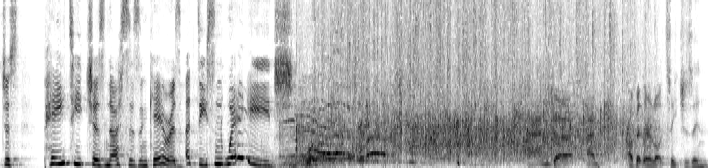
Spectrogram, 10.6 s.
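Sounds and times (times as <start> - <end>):
speech: 0.0 - 5.3, 8.3 - 10.6
crowd applauding: 4.2 - 10.1.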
